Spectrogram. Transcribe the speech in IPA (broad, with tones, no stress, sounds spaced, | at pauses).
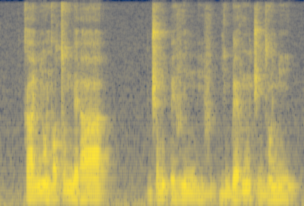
k aː˧ ɲ ɔ̃˦˨ j ɔ˦ t o˦ ŋ ɛ˦˨ ɾ aː˦ | d͡ʒ ɔ˧ m k͡p e˨ v ĩ˧ n m iː˨ v i˨ p ɡ ĩ˨ ɓ ɛ˧ v ũ˦ t͡ʃ ə˨ ŋ z ɔ̃˧ ɲ ĩ˧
